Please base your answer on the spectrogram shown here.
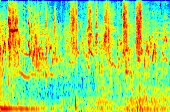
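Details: A budgerigar breeding group squawks harshly, with a short descending whistled note near the start and a string of loud rasping calls about every third of a second, a faint hum early on.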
